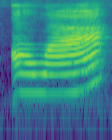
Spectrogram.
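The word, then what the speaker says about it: hour: An honor, an air, an our, an honest girl. If you listen carefully, H-O-U-R and O-U-R pronounce exactly the same way as our.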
